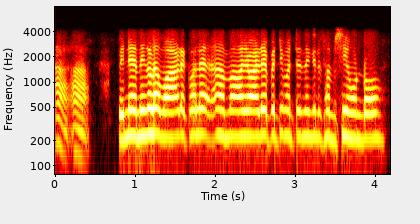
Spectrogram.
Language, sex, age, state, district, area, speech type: Malayalam, male, 30-45, Kerala, Kottayam, rural, conversation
